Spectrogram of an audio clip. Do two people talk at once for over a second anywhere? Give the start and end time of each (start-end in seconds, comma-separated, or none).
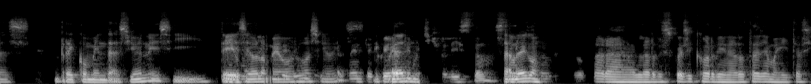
2.2-4.3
